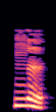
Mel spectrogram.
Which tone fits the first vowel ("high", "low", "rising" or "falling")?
falling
